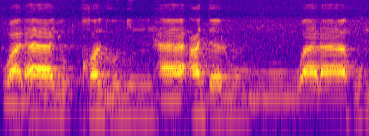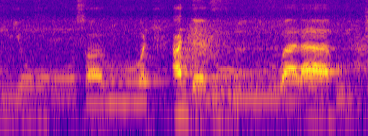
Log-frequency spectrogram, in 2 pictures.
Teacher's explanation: Nah, jadi idgham bi gunnah terjadi apabila ada nun sukun atau tanwin bertemu dengan salah satu dari huruf idgham bi gunnah, yang hurufnya itu ada ya, nun, mim, dan wawu, yang kita singkat biasanya dengan yanmu. Cara membacanya adalah dimasukkan huruf nun itu tadi dimasukkan ke huruf setelahnya dan dibaca dengan dengung. · Jadi adlun itu adalah tanwin dan masuk kepada huruf setelahnya yakni wawu, adlu. Jadi tanwinnya tidak kelihatan karena masuk kepada huruf setelahnya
